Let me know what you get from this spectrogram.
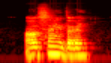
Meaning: second-person plural simple future of enceindre
- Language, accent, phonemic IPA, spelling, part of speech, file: French, Canada, /ɑ̃.sɛ̃.dʁe/, enceindrez, verb, LL-Q150 (fra)-enceindrez.wav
